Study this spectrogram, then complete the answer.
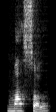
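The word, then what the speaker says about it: muscle: Silent C, এসসি থাকলে বেশিরভাগ C silent, SC থাকলে বেশিরভাগ সি হয় সাইলেন্ট, যেমন scene scene science মাসল মাসল।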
